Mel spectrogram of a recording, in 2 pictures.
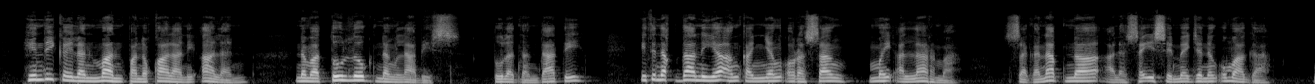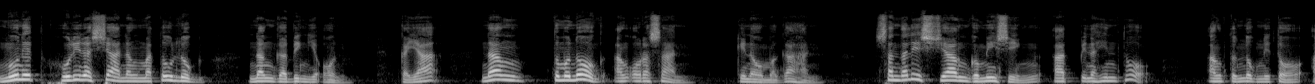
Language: Filipino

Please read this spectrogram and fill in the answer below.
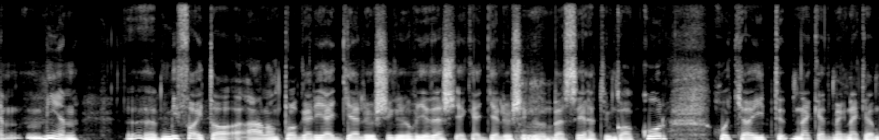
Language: Hungarian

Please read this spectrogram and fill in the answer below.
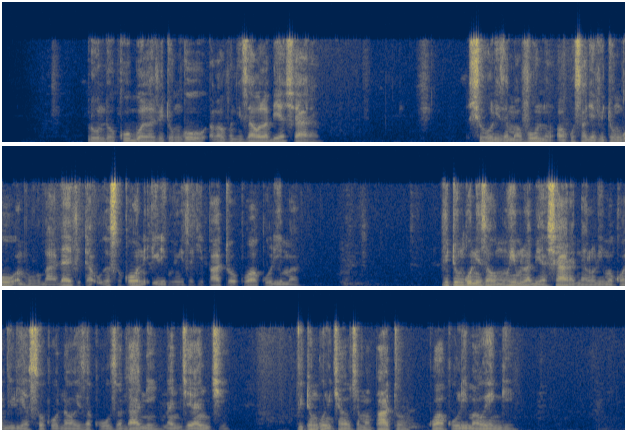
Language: Swahili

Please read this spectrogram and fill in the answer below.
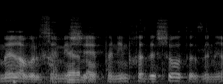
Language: Hebrew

